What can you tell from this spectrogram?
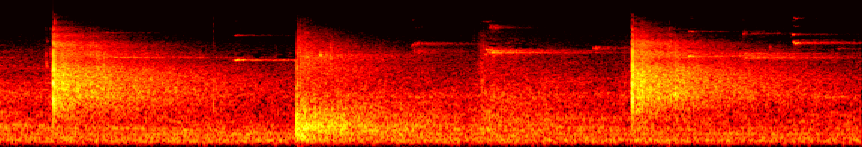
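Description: Jai alai pelota cracking hard against the fronton's walls and floor during a rally, three sharp hits about two seconds apart. Each hit echoes long through the large hall.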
